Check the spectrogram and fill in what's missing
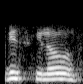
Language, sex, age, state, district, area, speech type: Hindi, female, 45-60, Uttar Pradesh, Mau, rural, conversation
